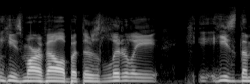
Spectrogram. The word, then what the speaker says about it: Mar-Vell: Just Mar-Vell. – Yeah. – Sure. – Like, if you say it like it's two names.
